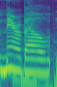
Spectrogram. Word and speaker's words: Maribel: That's how you say my name. Not Maribel, not Mary Bell, not Marvel.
